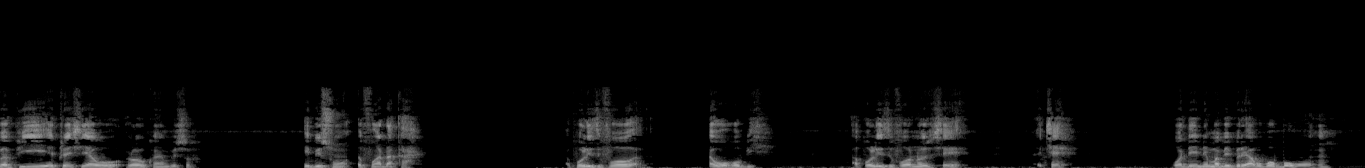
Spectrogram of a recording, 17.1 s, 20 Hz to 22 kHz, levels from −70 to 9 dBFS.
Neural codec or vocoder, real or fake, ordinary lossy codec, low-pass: none; real; MP3, 48 kbps; 10.8 kHz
